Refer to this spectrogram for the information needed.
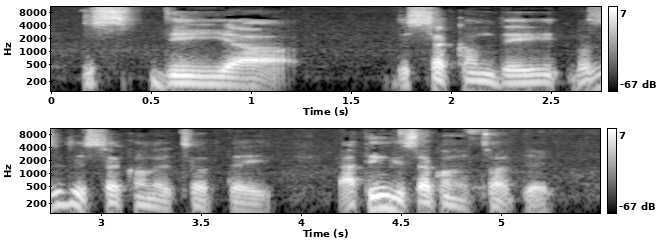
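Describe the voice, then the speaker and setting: Heard with a dry, close sound and no echo, a man with a Nigerian accent talks at a moderate pace. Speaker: voice actor. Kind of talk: interview answer.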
